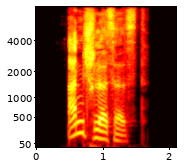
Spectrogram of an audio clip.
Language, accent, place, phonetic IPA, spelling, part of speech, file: German, Germany, Berlin, [ˈanˌʃlœsəst], anschlössest, verb, De-anschlössest.ogg
- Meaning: second-person singular dependent subjunctive II of anschließen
